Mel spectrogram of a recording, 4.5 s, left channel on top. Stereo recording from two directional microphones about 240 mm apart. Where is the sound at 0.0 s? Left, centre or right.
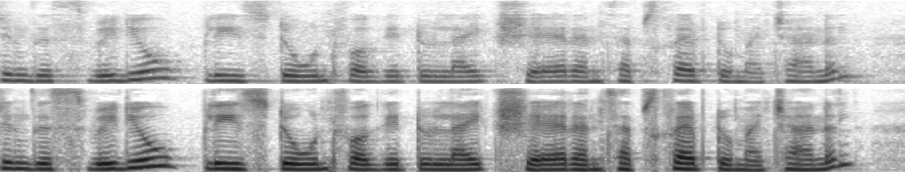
Right.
